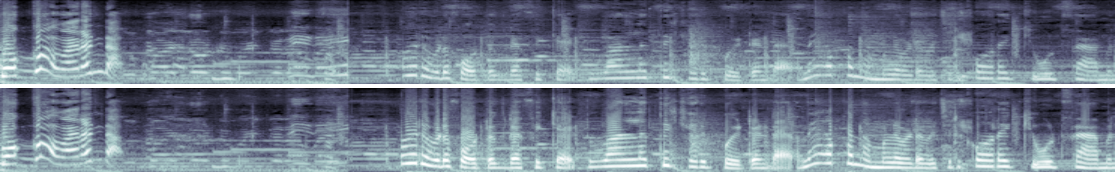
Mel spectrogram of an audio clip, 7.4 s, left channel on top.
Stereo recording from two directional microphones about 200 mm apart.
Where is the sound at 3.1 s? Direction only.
35° right (ahead or behind).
